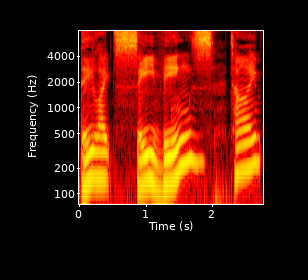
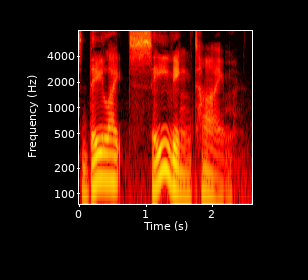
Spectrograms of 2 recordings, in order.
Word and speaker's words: daylight saving time: And so it's not daylight savings time, it's daylight saving time. So I didn't even know that. Mind blown, you know? So I've been saying it wrong all these years. There is no S in saving except for the first S. But there's no savings, it's saving.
